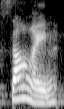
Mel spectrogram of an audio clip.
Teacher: we don't hear the G sound in the word sign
